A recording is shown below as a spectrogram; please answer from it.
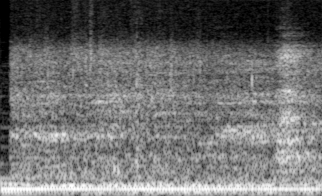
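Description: Steady low hum with an even hiss over it; the hiss comes in suddenly at the start.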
